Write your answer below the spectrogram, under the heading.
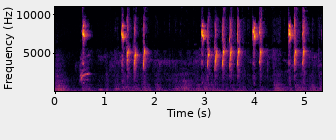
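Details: Goldfinch of the Major form in breeding season, 2024: crisp high chirps delivered in tight bursts of three to six, each note dropping from a piercing top, with clean silences between bursts.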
